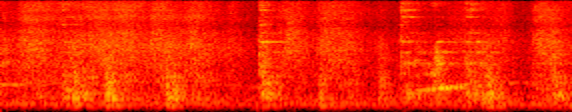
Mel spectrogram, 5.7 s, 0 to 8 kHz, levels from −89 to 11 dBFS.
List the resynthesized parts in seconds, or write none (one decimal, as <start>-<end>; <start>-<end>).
0.9-1.5; 3.5-5.7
